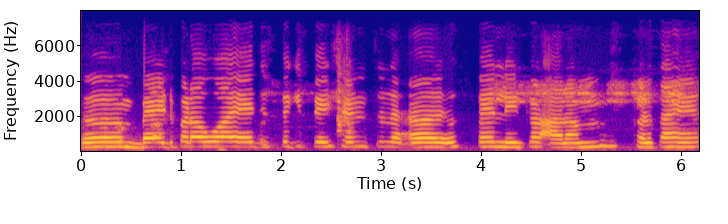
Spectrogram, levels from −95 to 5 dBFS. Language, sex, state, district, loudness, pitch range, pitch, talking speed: Hindi, female, Uttar Pradesh, Muzaffarnagar, -12 LUFS, 255-275 Hz, 265 Hz, 145 wpm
